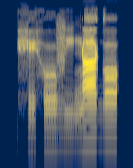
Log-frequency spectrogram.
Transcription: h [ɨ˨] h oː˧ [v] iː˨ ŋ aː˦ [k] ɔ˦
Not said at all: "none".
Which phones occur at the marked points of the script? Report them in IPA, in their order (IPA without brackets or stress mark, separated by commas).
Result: e˨, v, ɡ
